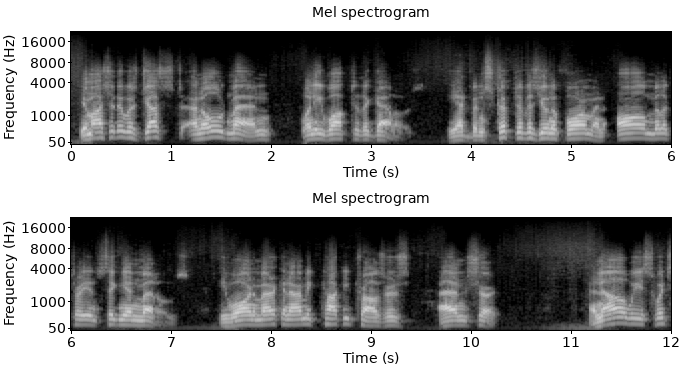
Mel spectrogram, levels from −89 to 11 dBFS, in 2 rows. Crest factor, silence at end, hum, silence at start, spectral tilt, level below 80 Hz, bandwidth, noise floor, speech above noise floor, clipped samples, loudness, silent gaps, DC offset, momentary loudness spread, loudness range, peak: 16 dB; 0 s; none; 0.1 s; -4 dB/octave; -62 dBFS; 11.5 kHz; -55 dBFS; 40 dB; under 0.1%; -15 LUFS; none; under 0.1%; 9 LU; 2 LU; 0 dBFS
